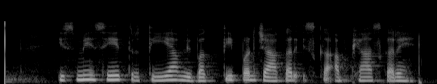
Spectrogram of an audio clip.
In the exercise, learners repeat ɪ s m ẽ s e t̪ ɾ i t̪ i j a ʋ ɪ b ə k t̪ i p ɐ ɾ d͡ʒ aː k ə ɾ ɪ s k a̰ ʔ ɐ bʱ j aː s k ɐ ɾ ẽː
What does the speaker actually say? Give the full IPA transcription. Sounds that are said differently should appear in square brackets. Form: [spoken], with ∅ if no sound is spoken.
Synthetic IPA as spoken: ɪ s m ẽ s e t̪ ɾ [ɪ] t̪ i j a ʋ ɪ b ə k t̪ i p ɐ ɾ d͡ʒ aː k ə ɾ ɪ s k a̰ ʔ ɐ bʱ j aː s k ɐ ɾ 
